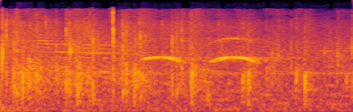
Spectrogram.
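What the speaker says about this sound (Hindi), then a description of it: "हाजी साहब ने जोरदार तालियां" Dense, steady applause from an audience at an office opening ceremony, with a couple of rising whistle-like tones cutting through the close, continuous clapping.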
